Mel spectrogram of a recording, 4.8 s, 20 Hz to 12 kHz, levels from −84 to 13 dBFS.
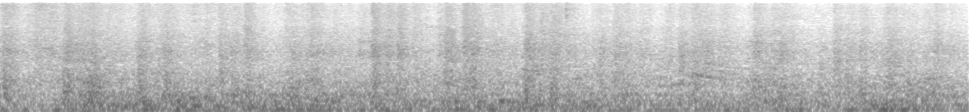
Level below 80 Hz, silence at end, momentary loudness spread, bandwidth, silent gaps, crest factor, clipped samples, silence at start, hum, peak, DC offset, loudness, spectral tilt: -40 dBFS; 0 s; 4 LU; 11.5 kHz; none; 14 dB; under 0.1%; 0 s; none; -18 dBFS; under 0.1%; -35 LUFS; -5.5 dB/octave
